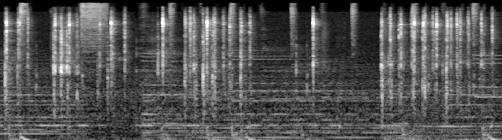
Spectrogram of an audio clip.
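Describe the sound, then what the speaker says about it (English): Fast typing on a computer keyboard while coding, a steady run of close, crisp key clicks with occasional heavier thumps, no speech. "I like keeping up my typing speed, so we're gonna just go ahead and type it"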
